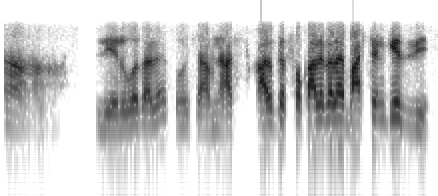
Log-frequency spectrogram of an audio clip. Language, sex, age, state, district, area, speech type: Bengali, male, 30-45, West Bengal, Paschim Medinipur, rural, conversation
